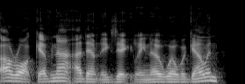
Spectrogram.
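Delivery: put-on Cockney accent. Showing how a game character's lines were read aloud: Skeleton Guru Cockney accent. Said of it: "for the Skeleton Guru, I had a Cockney accent".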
